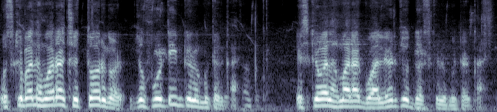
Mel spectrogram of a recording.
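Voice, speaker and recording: Husky-voiced man guiding a history tour. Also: a little high, animated, fast, no room sound, highs cut off. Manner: patient storytelling, drops in English words and numbers. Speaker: tour guide. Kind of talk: guided history talk to a tour group. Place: outdoors at a historic monument site.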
